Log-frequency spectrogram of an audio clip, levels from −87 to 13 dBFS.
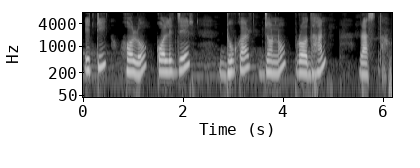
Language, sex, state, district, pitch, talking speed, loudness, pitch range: Bengali, female, Tripura, West Tripura, 210 Hz, 70 wpm, -17 LUFS, 185-240 Hz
